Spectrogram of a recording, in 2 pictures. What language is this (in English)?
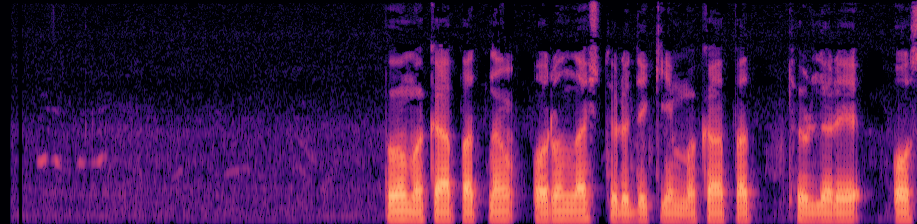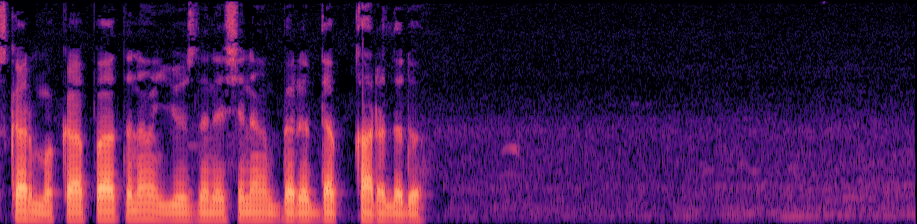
Uyghur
